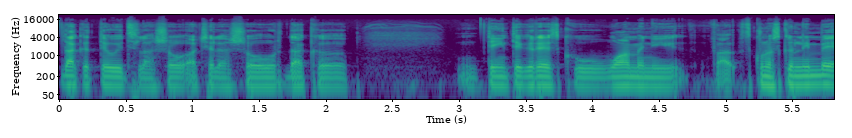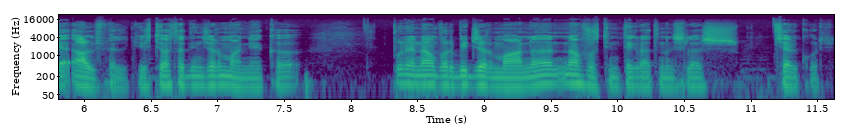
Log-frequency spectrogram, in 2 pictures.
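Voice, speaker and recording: In a very clean recording with a silent background and a dry, close sound free of echo, a man talks at a moderate pace in a fairly low, monotone voice with flat intonation. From Romania, Reghin (Transylvania). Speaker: musician. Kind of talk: casual chat.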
